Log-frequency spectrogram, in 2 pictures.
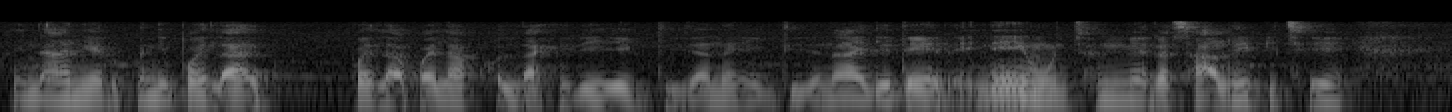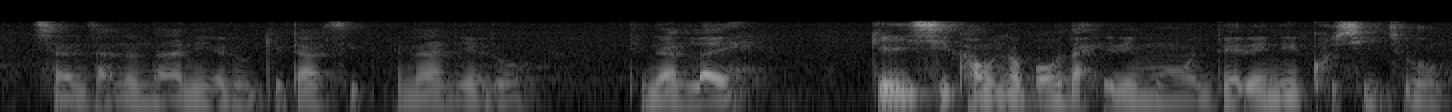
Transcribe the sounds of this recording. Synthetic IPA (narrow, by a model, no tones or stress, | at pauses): ʌjnaniɦʌɾupʌnipʌila | pʌilapʌilakʰold̪akʰeɾiek̚d̪ujd͡zʌnaek̚d̪ujd͡zʌnailed̪ʱeɾʌ̰jnʌjɦunt͡sʰʌnmeɾasalʌjpit͡sʰe | sansanonaniɦʌɾuɡiʈarsik̚ʰnenaniɦʌɾu | t̪inɦʌɾulaj | keisikʰawnʌpaw̃d̪akʰeɾimʌd̪ʱeɾʌjnʌjkʰusit͡sʰu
